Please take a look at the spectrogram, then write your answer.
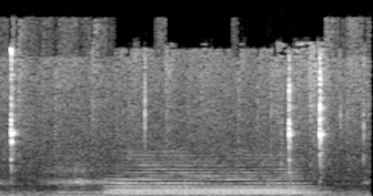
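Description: A train in the OpenTTD video game sounds a sustained horn chord over a low rumbling rail background, steady and fairly quiet, lasting a couple of seconds with a few faint clicks.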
